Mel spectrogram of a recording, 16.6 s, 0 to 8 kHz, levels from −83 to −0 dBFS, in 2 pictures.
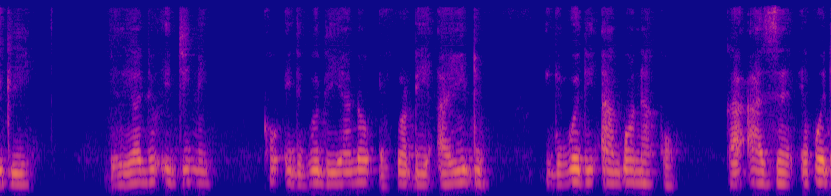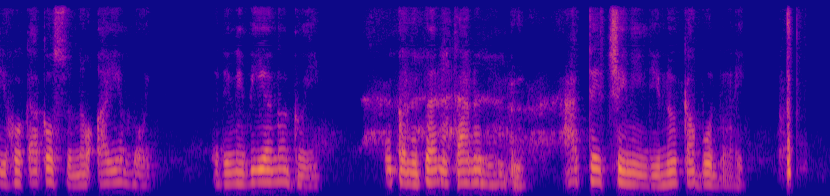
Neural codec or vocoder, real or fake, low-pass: codec, 16 kHz, 1.1 kbps, Voila-Tokenizer; fake; 7.2 kHz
